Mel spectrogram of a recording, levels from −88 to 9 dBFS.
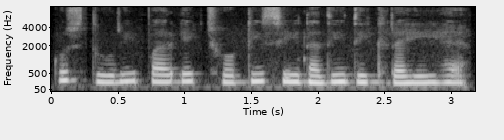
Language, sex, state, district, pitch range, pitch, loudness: Hindi, female, West Bengal, Alipurduar, 215-245 Hz, 225 Hz, -13 LUFS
